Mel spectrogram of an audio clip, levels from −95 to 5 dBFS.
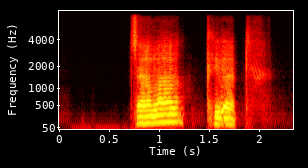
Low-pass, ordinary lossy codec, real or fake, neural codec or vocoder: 7.2 kHz; MP3, 64 kbps; fake; codec, 16 kHz, 0.5 kbps, FreqCodec, smaller model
